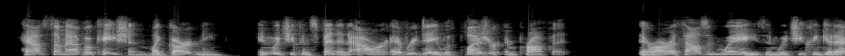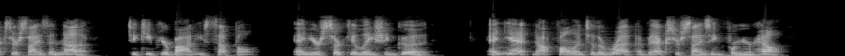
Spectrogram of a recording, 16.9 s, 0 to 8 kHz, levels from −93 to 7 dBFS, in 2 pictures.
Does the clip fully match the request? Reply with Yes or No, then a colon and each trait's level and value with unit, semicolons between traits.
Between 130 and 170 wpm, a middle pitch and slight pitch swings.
No: average, 180 wpm; medium, 165 Hz; narrow, 2.3 semitones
